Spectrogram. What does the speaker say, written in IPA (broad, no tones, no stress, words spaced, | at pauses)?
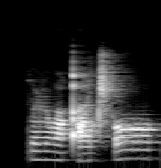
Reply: ɾɯɭoːqʼe t͡ʃʼo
